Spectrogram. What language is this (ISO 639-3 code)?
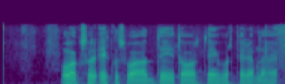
pan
